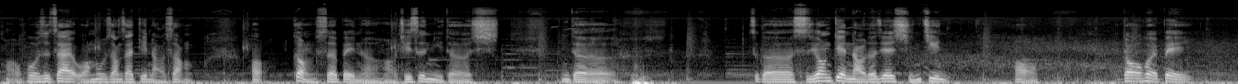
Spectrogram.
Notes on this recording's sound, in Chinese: 本集特別在外用 iPhone 11 Pro 內建的立體聲麥克風錄製，防風效果普普。但蠻清析的。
